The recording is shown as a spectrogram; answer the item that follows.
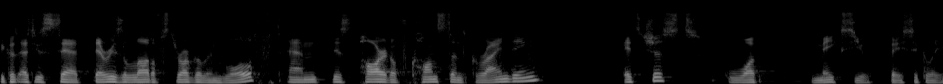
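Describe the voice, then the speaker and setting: Against a quiet background, a man with a fairly low pitch and ordinary pitch variation speaks at a fairly slow pace, the sound dry and close with no echo. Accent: Swiss German. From Switzerland. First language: Swiss German. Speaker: podcast host. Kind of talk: casual chat.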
